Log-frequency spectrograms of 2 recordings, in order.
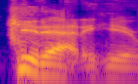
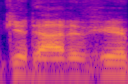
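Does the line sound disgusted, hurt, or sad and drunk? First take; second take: disgusted; sad and drunk. First: It sounds disgusted. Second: It sounds like put-on sad drunkenness.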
